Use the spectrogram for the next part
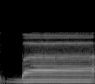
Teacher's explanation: Jadi tanwin satunya hilang. Jadi bukan ban tapi ba.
